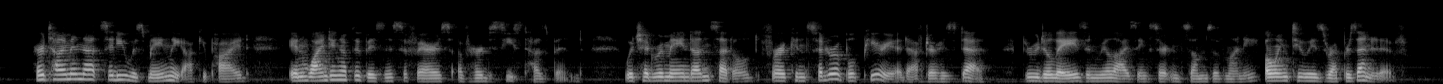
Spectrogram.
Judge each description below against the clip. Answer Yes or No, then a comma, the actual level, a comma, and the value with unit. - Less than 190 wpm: Yes, average, 170 wpm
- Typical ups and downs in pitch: Yes, average, 4.1 semitones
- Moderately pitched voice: Yes, medium, 160 Hz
